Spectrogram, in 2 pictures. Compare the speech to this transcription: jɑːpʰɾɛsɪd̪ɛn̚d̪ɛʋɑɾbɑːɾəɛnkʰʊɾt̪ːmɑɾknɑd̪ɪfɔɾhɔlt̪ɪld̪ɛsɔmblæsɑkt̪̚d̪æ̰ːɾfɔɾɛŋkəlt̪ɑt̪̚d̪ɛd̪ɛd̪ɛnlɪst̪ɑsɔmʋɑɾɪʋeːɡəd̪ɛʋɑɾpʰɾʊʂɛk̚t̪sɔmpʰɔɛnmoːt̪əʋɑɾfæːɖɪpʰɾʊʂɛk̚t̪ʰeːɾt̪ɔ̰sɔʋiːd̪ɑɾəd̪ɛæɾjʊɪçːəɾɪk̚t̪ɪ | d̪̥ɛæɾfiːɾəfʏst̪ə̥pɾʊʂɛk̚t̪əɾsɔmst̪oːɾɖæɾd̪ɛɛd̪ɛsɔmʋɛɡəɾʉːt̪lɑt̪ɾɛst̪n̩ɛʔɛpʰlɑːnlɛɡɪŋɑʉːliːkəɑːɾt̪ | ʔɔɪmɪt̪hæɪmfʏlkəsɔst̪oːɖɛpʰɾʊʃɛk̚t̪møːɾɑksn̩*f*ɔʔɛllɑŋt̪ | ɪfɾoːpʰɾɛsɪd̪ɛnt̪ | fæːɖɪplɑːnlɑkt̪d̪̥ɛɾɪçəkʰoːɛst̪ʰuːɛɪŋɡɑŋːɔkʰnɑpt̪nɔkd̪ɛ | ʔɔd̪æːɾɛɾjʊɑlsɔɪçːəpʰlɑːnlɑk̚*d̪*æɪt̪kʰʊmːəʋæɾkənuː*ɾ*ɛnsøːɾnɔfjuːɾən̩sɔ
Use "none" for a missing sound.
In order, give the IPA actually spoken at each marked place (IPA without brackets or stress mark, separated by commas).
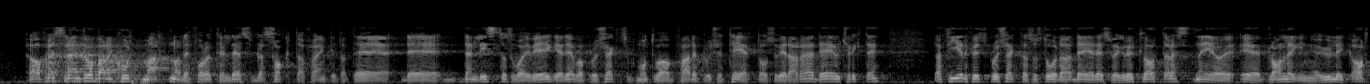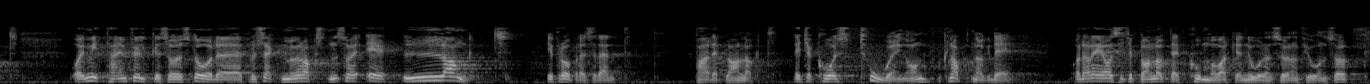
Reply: s, t̪, ɾ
